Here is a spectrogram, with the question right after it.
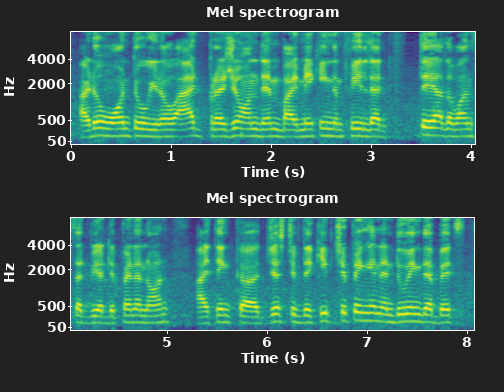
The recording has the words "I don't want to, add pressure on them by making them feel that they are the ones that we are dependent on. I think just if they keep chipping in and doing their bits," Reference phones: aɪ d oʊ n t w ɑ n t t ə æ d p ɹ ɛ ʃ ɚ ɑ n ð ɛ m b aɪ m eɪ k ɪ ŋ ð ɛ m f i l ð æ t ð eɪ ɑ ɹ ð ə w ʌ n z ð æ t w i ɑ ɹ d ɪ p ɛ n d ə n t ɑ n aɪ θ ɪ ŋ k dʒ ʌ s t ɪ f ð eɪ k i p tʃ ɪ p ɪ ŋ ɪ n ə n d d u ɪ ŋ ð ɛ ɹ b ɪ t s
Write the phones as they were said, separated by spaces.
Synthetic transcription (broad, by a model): aɪ d oʊ n t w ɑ n t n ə æ d p ɹ ɛ ʃ ɚ ɑ n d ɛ m b aɪ m eɪ k ɪ ŋ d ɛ m f i l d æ t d eɪ ɑ ɹ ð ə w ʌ n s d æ t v i ɑ ɹ d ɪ p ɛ n d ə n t ɑ n aɪ t ɪ ŋ k dʒ ʌ s t ɪ f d eɪ k i p tʃ ɪ p ɪ ŋ ɪ n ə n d d u ɪ ŋ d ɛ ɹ b ɪ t s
